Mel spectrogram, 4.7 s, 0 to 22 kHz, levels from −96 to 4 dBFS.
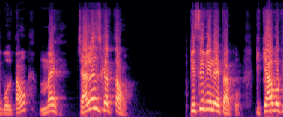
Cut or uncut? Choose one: uncut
